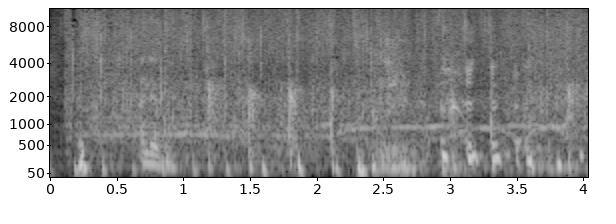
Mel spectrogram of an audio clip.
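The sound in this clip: Hands clap in a steady, fairly loud round of applause for a woman, dense scattered claps running throughout with voices talking over them.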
